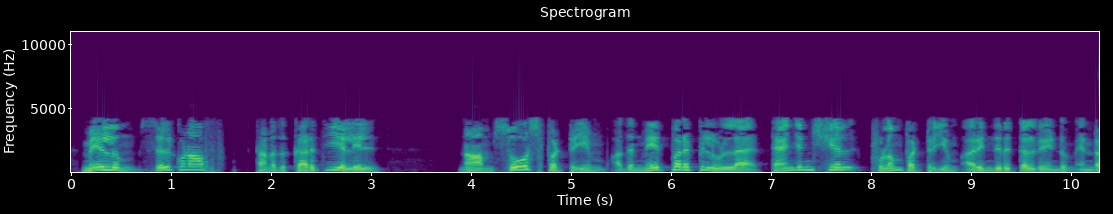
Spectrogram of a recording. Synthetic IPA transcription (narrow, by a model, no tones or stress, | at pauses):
meːlɯmsɪlkʊnaːf | t̪ɐnɐðɯkɐɾɯt̪ːɪjɐlɪl | naːmsoːɾspɐʈrɪjɯmɐ̰ðɐnmeːrpɐɾɐpːɪlɯɭːɐʈɐɲd͡ʒɐnsɪjɐlpʰʊlɐmpɐʈrɪjɯmɐ̰ɾɪnd̪ɪɾɯt̪ːɐlʋeːɳɖɯmɛndrɐ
